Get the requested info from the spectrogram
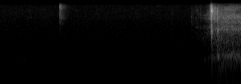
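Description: Near silence: faint room tone, with one brief faint click about half a second in.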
